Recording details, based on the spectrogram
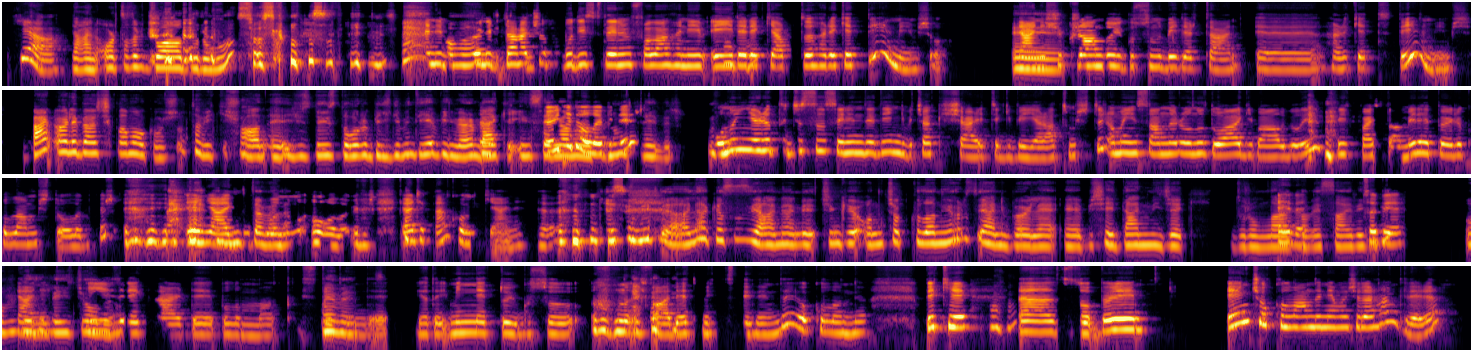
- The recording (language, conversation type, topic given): Turkish, podcast, Emoji ve GIF kullanımı hakkında ne düşünüyorsun?
- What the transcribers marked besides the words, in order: chuckle; other background noise; laughing while speaking: "söz konusu değilmiş"; tapping; chuckle; chuckle; laughing while speaking: "olabilir"; chuckle; chuckle; laughing while speaking: "duygusunu"; chuckle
